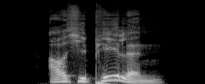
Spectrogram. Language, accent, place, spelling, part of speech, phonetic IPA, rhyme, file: German, Germany, Berlin, Archipelen, noun, [ˌaʁçiˈpeːlən], -eːlən, De-Archipelen.ogg
- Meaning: dative plural of Archipel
